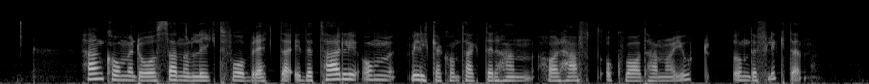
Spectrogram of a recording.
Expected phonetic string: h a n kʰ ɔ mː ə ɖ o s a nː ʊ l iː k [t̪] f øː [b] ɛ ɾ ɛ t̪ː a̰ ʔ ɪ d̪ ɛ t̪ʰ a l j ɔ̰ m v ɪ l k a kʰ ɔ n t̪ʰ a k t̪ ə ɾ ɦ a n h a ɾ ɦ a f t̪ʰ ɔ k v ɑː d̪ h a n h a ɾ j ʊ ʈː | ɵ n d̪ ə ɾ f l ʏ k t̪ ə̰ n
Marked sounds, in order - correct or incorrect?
correct, correct

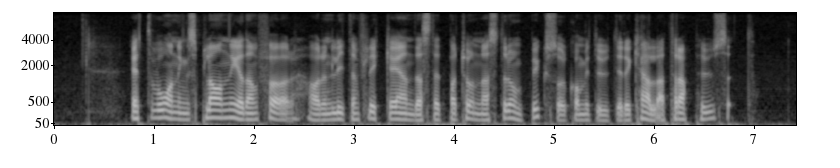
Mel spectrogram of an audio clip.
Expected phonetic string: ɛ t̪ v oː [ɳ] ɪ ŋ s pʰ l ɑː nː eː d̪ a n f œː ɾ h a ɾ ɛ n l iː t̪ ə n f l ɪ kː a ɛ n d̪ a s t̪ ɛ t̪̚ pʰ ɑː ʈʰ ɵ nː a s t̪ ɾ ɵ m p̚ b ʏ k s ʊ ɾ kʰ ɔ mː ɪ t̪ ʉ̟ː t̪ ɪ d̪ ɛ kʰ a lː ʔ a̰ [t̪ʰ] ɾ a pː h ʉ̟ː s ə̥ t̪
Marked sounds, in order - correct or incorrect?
incorrect, correct

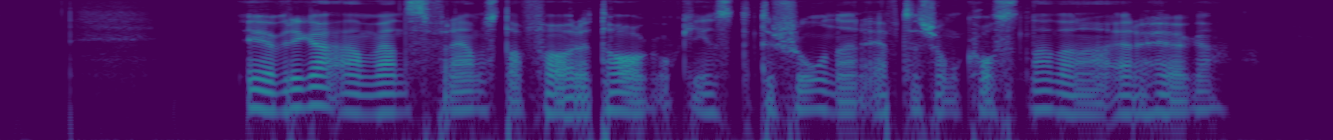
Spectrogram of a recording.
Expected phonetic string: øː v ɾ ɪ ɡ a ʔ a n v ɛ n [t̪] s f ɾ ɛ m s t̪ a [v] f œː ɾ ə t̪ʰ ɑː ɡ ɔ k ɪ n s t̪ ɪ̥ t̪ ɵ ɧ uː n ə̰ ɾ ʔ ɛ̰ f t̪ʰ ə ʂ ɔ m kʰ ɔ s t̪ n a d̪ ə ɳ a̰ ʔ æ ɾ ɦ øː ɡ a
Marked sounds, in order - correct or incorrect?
incorrect, correct

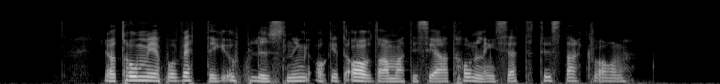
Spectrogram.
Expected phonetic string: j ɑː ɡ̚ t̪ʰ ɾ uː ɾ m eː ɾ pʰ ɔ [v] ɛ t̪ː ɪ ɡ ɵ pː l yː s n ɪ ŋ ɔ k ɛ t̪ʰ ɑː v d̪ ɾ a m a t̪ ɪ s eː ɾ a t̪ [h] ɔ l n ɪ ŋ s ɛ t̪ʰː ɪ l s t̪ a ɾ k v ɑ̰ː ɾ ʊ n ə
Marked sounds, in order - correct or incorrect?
correct, correct

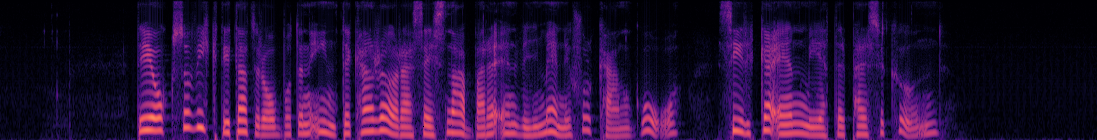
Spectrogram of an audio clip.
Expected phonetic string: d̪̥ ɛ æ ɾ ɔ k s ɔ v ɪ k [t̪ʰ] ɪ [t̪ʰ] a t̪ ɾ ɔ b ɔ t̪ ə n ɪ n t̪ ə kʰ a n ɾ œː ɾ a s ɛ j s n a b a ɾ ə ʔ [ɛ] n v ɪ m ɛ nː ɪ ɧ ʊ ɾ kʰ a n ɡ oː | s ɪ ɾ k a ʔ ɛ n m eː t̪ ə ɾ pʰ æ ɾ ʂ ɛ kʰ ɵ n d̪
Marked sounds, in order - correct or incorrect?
incorrect, incorrect, correct

